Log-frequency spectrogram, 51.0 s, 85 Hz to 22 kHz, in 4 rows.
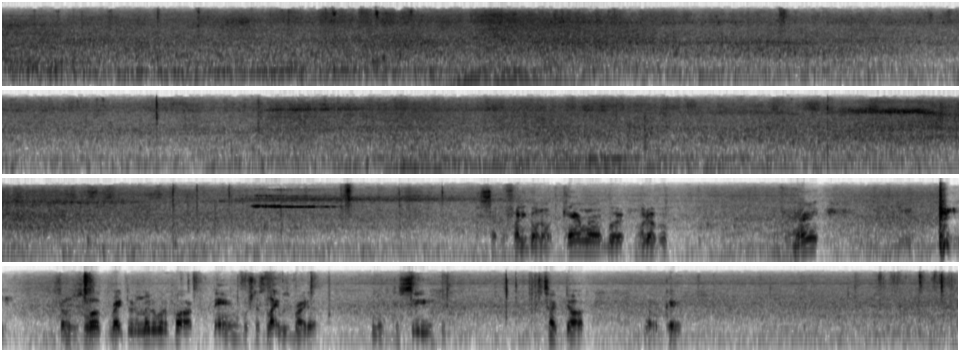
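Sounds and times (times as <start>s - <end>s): vehicles passing: 0.0s - 51.0s.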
